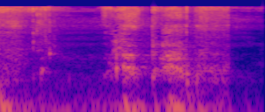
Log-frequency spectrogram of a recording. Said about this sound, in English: A dog who has learned how to whisper. You have to kind of listen close. I cranked it up so you can hear it really good, but all right. This dog is whispering.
